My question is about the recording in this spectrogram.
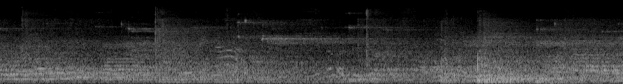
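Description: Badminton hall sounds in a large echoing room: a few sharp knocks from play on the court over a background of distant voices, with short high squeaks scattered through.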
